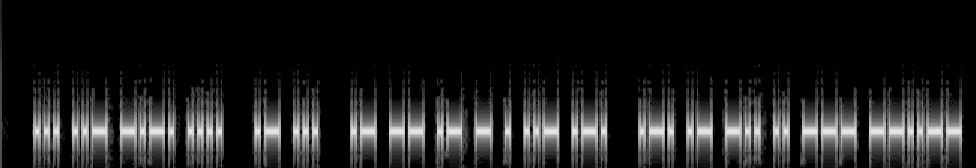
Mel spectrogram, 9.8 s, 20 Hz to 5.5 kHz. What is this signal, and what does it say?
Morse code, heard as a keyed tone, about 25 wpm, 600 Hz. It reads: SUCH AS AMATEUR RADIO,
